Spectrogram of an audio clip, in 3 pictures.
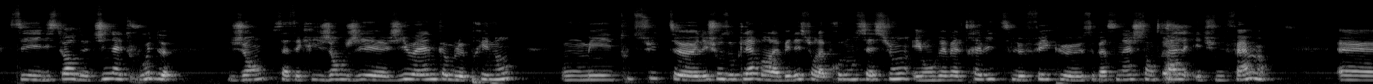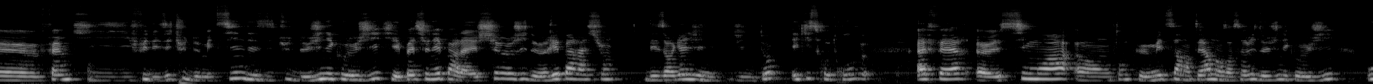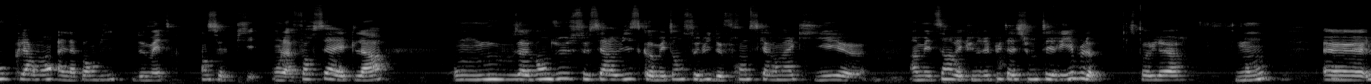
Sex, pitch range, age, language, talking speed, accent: female, 205-250 Hz, 20-39, French, 180 wpm, French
